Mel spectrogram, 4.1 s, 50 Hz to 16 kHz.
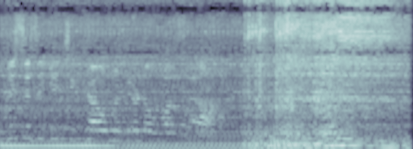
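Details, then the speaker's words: Honda CRF125F barn-find dirt bike after carb cleaning, old gas replaced and loose throttle cable tensioned: fires up and revs freely, crisp even beat rising and settling back; runs clean, no misses. "Josh hit the that start button see if she fires up oh sounds like American Muscle"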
